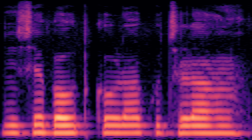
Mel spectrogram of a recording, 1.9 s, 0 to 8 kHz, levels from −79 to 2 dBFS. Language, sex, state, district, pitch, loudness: Hindi, male, Jharkhand, Deoghar, 160 Hz, -18 LUFS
